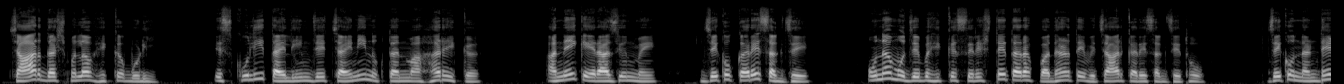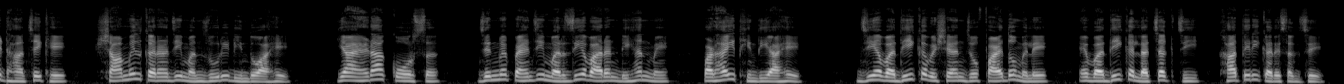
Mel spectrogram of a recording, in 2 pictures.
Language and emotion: Sindhi, neutral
